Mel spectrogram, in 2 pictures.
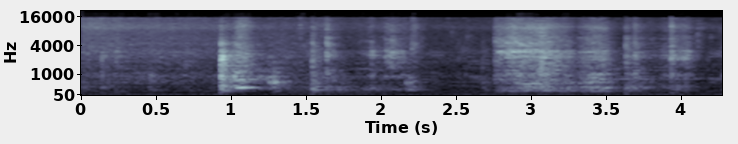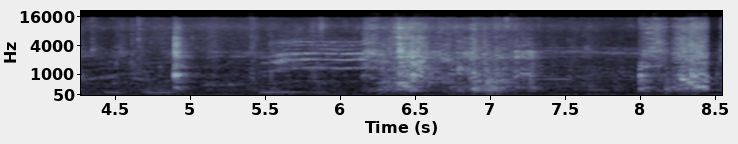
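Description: Green chicken being stirred in a pan with a spoon, steady scraping and soft sizzling rising and falling in bursts, with a few louder clanks against the pan and a faint voice at moments.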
